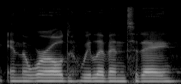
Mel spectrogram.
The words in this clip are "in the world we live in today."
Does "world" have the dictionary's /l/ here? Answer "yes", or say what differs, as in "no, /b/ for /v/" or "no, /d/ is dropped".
yes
